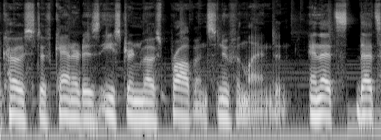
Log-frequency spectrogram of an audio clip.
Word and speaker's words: Newfoundland: John's on the eastern coast of Canada's easternmost province, Newfoundland. And that's how you pronounce that, by the way, not Newfoundland or Newfoundland or Newfoundland.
